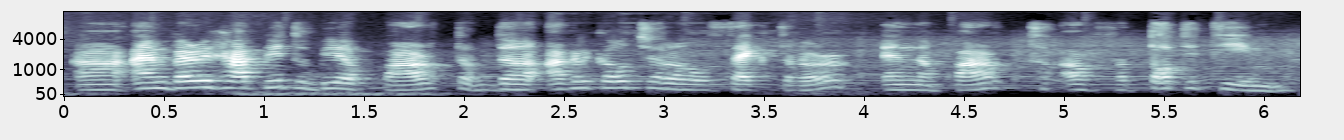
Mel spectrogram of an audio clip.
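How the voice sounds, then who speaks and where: A woman's voice: fairly low pitch, normal speed, bright, forceful tone, muffled recording, soft background music. A woman from Bulgaria, head of an agricultural TV channel, speaking cheerfully over a video call. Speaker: agricultural TV chief.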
